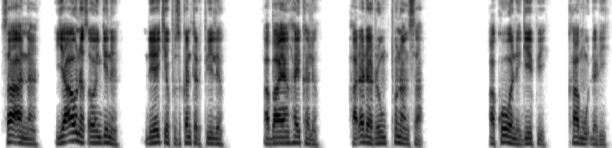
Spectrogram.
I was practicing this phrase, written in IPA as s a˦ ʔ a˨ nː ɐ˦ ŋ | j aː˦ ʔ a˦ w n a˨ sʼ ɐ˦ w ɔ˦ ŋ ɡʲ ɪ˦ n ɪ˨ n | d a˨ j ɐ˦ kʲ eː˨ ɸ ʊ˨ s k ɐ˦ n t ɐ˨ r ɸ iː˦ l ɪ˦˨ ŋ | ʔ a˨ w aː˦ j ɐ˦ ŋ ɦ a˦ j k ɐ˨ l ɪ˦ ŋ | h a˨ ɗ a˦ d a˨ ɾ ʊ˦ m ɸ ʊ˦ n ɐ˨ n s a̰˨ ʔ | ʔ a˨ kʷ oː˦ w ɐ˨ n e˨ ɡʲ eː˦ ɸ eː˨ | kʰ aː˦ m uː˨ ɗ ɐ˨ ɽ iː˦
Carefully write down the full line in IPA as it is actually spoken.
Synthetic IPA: s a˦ ʔ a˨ nː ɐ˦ ŋ | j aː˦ ʔ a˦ w n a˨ sʼ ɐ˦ w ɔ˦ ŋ ɡʲ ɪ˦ n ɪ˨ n | d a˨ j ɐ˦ kʲ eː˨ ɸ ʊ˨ s k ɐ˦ n t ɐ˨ r ɸ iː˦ l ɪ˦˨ ŋ | ʔ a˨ b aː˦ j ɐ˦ ŋ ɦ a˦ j k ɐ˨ l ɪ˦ ŋ | h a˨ ɗ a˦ d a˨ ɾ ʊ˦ m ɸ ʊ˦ n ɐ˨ n s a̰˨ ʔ | ʔ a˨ kʷ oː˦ w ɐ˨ n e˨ ɡʲ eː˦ ɸ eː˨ | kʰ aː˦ m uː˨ ɗ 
